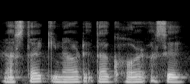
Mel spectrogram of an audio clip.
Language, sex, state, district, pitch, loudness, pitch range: Assamese, male, Assam, Kamrup Metropolitan, 120 Hz, -17 LUFS, 115-135 Hz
